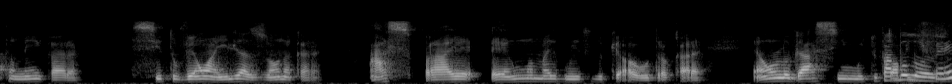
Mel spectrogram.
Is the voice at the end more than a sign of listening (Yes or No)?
No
